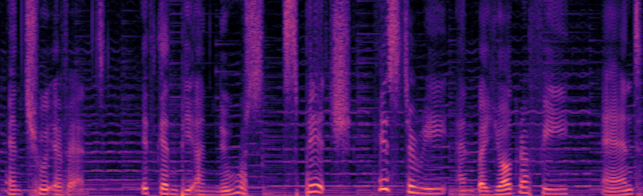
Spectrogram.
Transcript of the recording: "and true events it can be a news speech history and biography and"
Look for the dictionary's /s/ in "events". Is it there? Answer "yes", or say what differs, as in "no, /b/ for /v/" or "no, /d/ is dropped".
no, /s/ is dropped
